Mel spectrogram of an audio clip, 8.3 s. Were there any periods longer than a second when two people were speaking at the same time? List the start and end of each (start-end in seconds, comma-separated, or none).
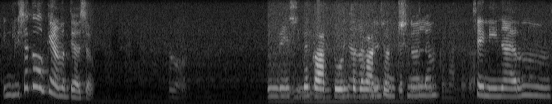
4.5-6.5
